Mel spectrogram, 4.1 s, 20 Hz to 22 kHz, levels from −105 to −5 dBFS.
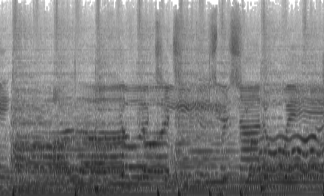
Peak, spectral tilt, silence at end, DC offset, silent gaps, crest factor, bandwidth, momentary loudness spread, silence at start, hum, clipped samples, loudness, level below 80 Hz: -6 dBFS; -5.5 dB/octave; 0 s; under 0.1%; none; 14 dB; over 20 kHz; 3 LU; 0 s; none; under 0.1%; -22 LUFS; -30 dBFS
